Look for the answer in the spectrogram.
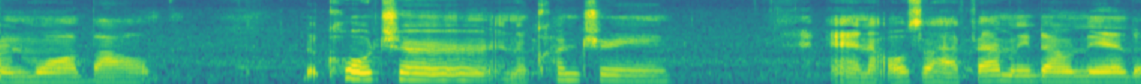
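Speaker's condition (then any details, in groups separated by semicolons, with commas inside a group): Cerebral palsy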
